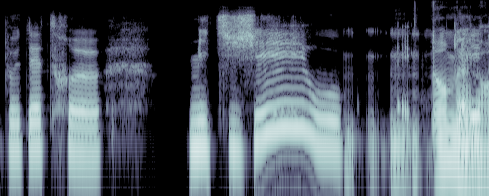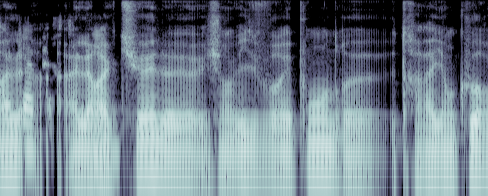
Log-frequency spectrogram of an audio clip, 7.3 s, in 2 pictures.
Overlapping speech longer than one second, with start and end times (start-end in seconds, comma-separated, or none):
3.2-4.6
